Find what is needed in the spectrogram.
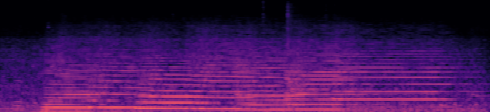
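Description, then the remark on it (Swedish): A loud, deep horn of a Disney Cruises ship plays a slow melody of several sustained, harmonically rich notes that step up and down, ringing out for about five seconds before fading. “fartyget spelade en melodi, When You Wish Upon A Star, som låter så här.”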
